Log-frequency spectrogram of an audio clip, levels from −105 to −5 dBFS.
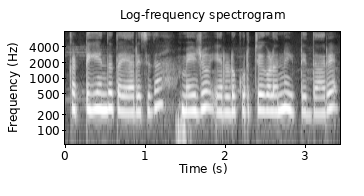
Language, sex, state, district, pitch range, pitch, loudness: Kannada, female, Karnataka, Dharwad, 230-260 Hz, 240 Hz, -15 LUFS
